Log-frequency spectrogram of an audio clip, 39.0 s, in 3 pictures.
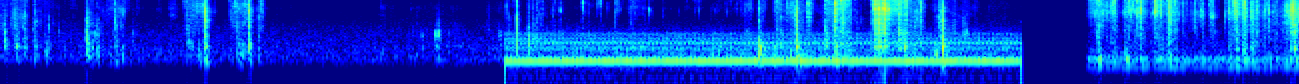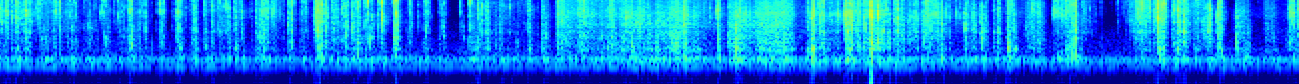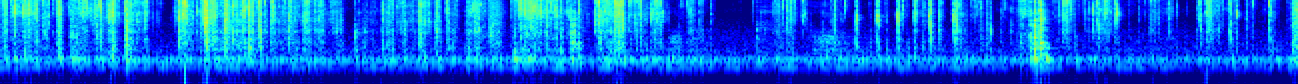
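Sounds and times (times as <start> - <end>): steady low hum: 5.1 - 10.3
plastic bags crinkling: 10.9 - 38.9
plastic sleeve rustling: 10.9 - 38.9.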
